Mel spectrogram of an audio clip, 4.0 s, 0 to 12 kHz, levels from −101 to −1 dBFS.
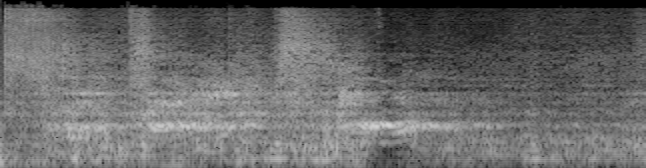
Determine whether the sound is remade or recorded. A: remade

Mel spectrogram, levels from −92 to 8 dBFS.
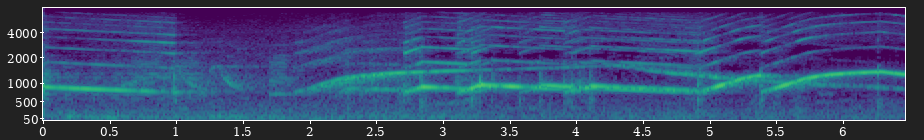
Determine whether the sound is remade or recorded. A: recorded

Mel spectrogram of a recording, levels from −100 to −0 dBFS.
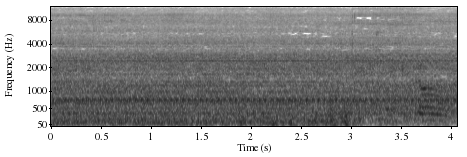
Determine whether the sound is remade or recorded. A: recorded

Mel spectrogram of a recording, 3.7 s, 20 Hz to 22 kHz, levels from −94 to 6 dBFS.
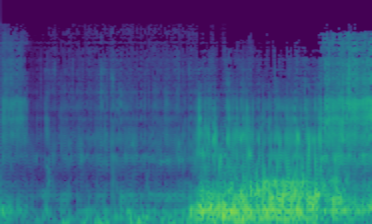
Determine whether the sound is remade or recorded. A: remade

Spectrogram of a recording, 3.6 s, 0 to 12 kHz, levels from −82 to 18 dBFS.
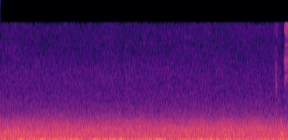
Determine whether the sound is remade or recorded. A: recorded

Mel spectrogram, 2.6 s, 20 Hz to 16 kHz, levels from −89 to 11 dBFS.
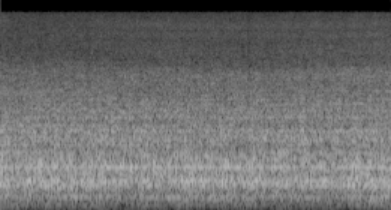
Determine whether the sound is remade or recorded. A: recorded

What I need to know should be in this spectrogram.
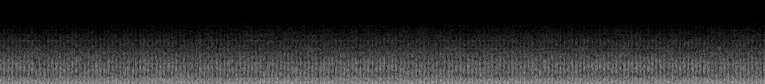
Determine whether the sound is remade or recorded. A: recorded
